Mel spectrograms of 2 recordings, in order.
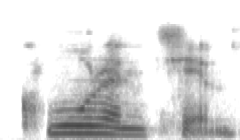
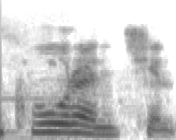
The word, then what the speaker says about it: quarantine: But yeah, the right, so A after Q is pronounced as O, quarantine. It's like quality. We have the same here. Quality, quarantine.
